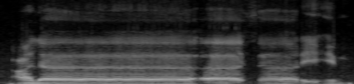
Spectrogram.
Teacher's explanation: Jadi majiz mufasil ni bawa maksud huruf mad bertemu dengan hamzah pada dua perkataan yang berlainan. Jadi cara bacaannya dipanjangkan sebutan huruf mad dengan kadar empat ataupun lima harakat. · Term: mad jaiz munfasil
